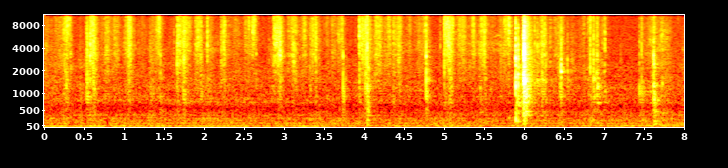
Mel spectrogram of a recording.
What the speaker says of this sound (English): Let's pull a couple of my Crystal Medicine Oracle cards to close out the reading.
